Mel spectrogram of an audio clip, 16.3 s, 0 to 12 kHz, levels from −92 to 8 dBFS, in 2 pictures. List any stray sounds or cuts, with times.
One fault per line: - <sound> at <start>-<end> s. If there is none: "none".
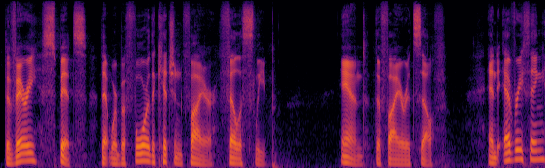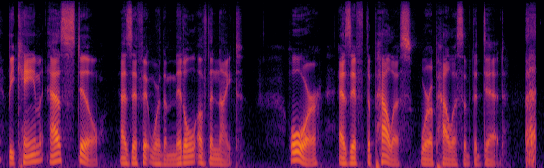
- laugh at 16.0-16.2 s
